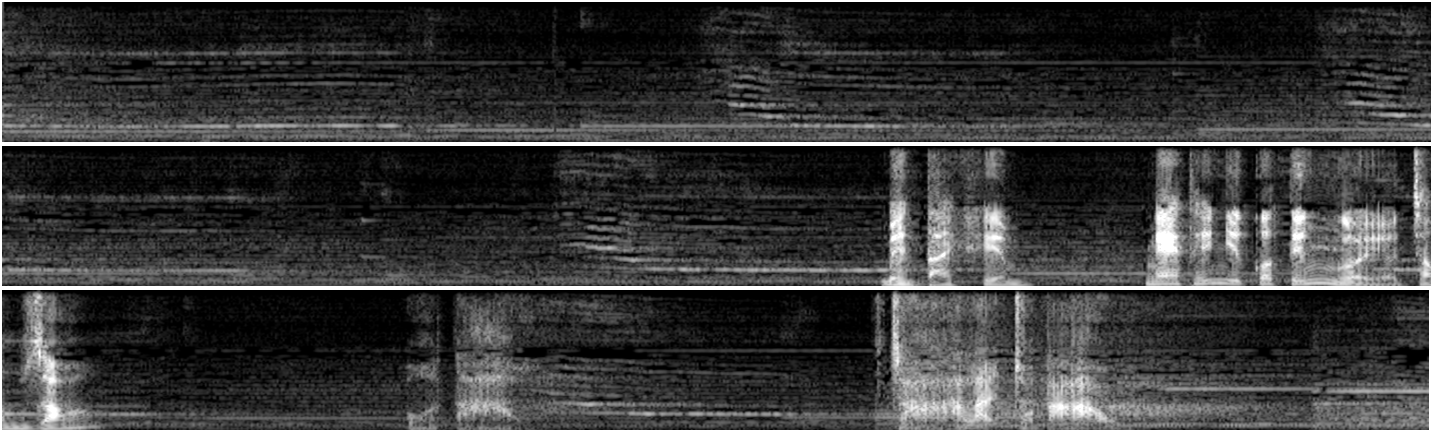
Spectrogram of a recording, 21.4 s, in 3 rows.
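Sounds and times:
cat yowling: 0.0s - 5.4s, 6.4s - 8.8s, 9.8s - 12.0s, 13.8s - 15.4s, 16.4s - 20.5s
speech: 11.5s - 14.8s.

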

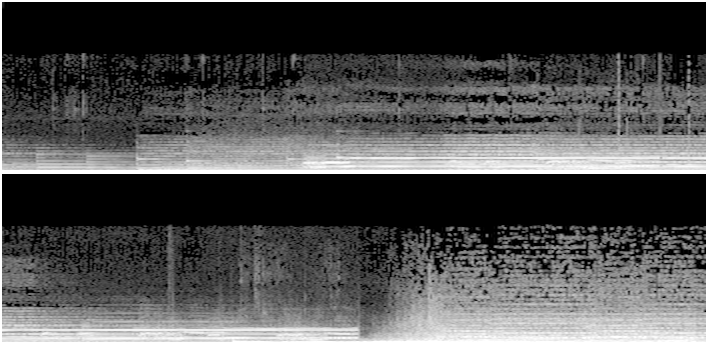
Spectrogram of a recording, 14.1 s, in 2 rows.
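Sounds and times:
low drone: 1.7s - 14.0s
dog howling eerily in a forest: 2.8s - 10.6s.

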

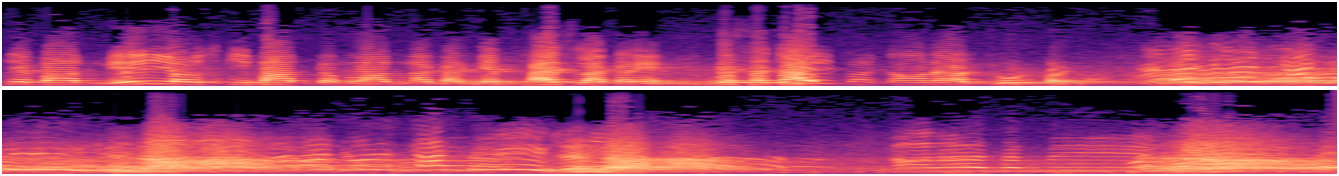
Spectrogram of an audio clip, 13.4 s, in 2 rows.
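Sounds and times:
speech: 0.0s - 10.4s, 11.2s - 13.3s
rally crowd chanting a slogan at a political gathering: 5.7s - 13.3s.

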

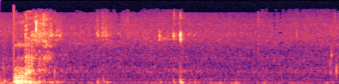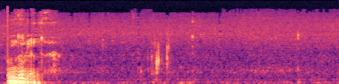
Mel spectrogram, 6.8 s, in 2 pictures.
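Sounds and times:
speech: 0.1s - 0.6s
speaker drinking water, swallowing: 4.8s - 5.2s.

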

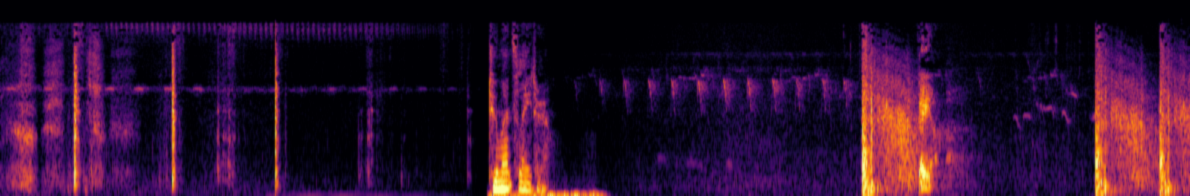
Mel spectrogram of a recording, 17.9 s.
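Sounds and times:
speech: 7.4s - 8.3s, 13.8s - 14.1s
gunshots fired at playing cards: 12.9s - 14.3s, 16.4s - 17.8s.

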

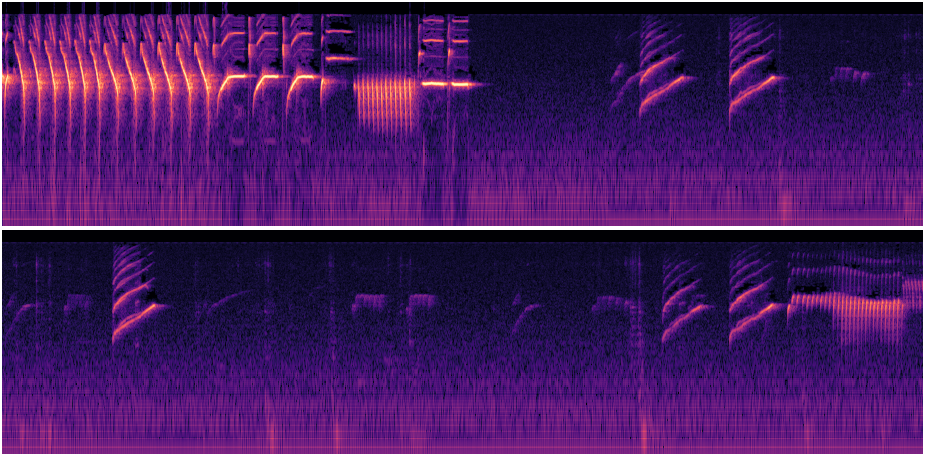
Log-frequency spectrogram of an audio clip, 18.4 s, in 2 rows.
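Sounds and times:
canary singing fast trills: 0.0s - 4.9s, 6.1s - 13.7s, 14.3s - 18.4s.

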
